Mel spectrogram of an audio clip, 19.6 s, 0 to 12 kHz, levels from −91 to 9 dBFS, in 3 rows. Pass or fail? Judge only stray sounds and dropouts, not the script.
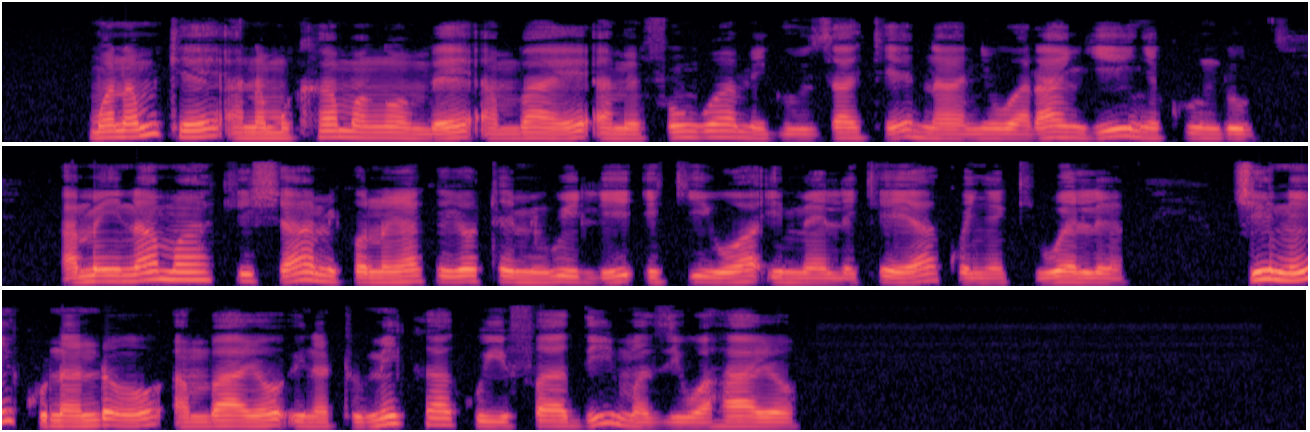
pass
